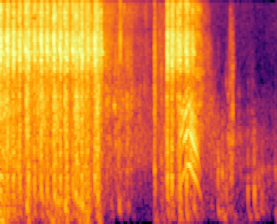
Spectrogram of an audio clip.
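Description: Gunfire rattles through a video game in rapid bursts of machine-gun shots, dense at first and then sparser, loud and close, with no talking over it.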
